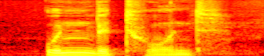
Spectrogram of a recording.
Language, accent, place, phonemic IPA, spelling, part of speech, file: German, Germany, Berlin, /ˈʊnbəˌtoːnt/, unbetont, adjective, De-unbetont.ogg
- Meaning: unstressed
